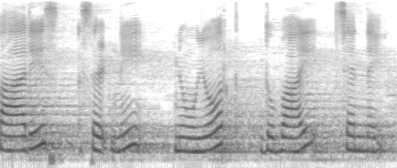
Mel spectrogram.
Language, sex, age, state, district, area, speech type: Malayalam, female, 18-30, Kerala, Kottayam, rural, spontaneous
